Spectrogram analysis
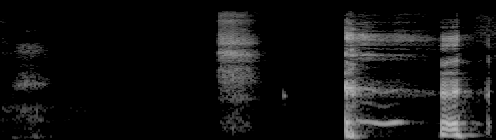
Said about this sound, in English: Do your thing. Smell that? That's me? Sniffing.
